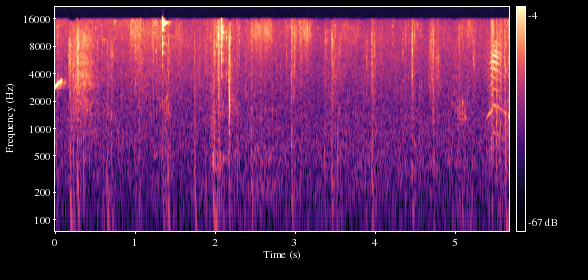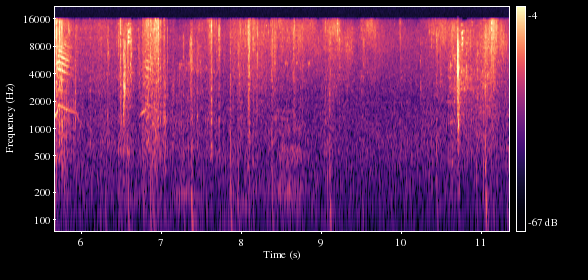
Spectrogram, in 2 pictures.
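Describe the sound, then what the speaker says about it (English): Horse hooves clip-clop in the Rise of the Ronin video game, a rhythmic walking beat of hoof strikes with a brief whinny, kept fairly quiet under faint game ambience. "Horsey."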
